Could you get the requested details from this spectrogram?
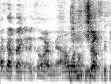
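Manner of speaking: ordinary talk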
